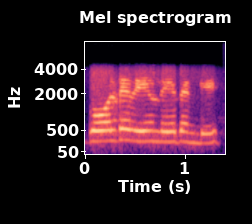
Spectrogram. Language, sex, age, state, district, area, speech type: Telugu, female, 30-45, Andhra Pradesh, Vizianagaram, urban, conversation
